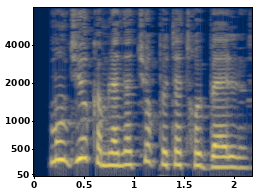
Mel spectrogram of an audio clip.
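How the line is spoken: Exclaimed. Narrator (French): s'exclama Denise

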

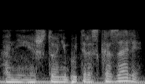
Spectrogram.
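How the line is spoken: Quiet question. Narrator (Russian): тихо спросила Флориан

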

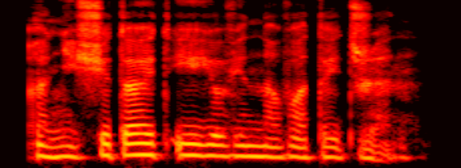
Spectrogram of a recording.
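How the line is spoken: Muffled moan into hands. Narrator (Russian): глухо простонал в ладони брат

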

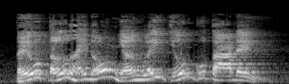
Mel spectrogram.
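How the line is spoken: Thunderous roar. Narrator (Vietnamese): lão đại ác ma quát như sấm nổ

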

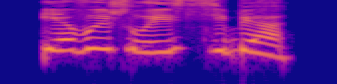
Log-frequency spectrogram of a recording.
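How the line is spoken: Sobbing. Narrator (Russian): прорыдала Анна

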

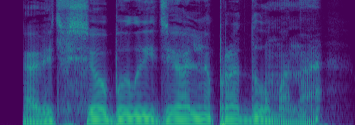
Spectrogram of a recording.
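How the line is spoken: Through gritted teeth. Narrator (Russian): процедил сквозь зубы Невзоров

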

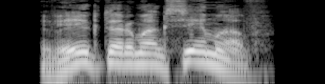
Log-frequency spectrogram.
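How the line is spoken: Loud megaphone-amplified voice. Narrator (Russian): Громкий голос, усиленный мегафоном, раздался так громко, что стало слышно даже в подвале

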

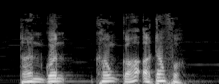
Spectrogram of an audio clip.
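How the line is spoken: Trembling old man's reply. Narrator (Vietnamese): lão đáp qua giọng run run

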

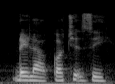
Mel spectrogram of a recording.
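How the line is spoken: Cold. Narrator (Vietnamese): Thái hậu ... lạnh lùng nói

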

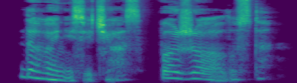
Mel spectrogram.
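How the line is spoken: Moaning. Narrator (Russian): простонала

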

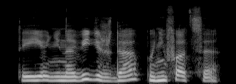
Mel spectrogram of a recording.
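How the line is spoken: Teasing question. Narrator (Russian): Под дразнивающим тоном спросил Сэм

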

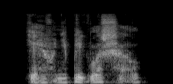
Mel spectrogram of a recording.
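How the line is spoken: Whispered. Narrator (Russian): прошептал Драко

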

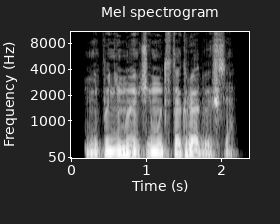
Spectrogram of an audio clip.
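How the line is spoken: Grumbling. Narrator (Russian): пробурчал Крепыш

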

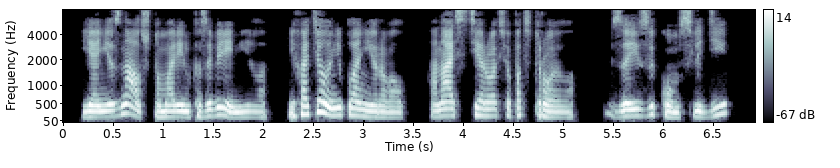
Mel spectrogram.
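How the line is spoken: Warning growl. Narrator (Russian): прорычал я и предупреждающе напомнил

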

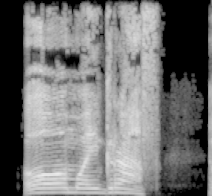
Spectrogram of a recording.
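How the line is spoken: Wailing. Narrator (Russian): взвыл маркиз

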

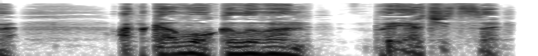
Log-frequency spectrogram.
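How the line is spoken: Hoarse question. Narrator (Russian): хрипло спросил Асташа у Чупри

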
